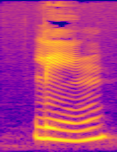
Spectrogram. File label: "lin3", chinese pinyin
